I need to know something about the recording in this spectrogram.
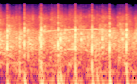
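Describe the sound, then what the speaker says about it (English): Light applause from a small audience at a community storytelling event, individual claps distinct and fairly evenly spaced, moderately quiet throughout. "let's give them a round of applause"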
